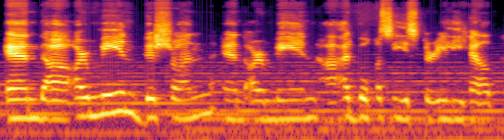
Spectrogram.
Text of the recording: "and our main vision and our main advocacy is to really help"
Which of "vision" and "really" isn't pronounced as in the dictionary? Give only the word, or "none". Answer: vision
